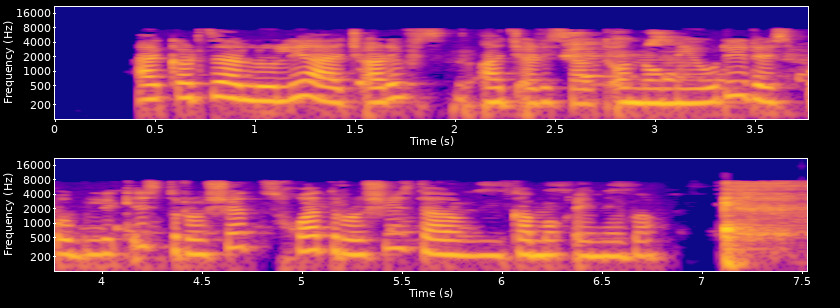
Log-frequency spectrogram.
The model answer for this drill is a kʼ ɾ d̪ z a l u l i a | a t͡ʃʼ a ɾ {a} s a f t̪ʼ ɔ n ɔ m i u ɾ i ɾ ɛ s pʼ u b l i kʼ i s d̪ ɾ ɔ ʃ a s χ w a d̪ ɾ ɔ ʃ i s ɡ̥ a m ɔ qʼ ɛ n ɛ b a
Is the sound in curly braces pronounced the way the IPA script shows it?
no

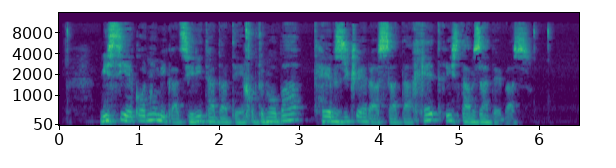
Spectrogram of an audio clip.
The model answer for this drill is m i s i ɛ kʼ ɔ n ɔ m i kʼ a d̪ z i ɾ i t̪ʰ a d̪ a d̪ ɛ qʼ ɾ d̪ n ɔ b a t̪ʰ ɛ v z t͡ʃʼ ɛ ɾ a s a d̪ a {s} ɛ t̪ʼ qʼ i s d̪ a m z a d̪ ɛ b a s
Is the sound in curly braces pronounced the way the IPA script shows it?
no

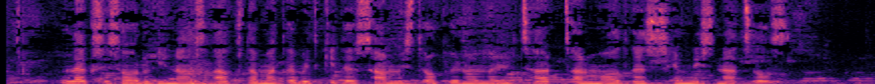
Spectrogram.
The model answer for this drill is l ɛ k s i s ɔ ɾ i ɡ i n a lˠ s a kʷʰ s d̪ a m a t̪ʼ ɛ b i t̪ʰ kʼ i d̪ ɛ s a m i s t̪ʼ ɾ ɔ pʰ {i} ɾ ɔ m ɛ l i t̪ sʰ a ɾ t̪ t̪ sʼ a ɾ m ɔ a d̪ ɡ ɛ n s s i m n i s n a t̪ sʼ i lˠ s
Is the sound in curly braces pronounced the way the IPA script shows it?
yes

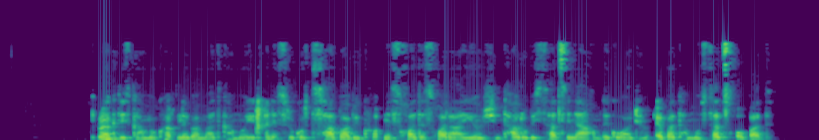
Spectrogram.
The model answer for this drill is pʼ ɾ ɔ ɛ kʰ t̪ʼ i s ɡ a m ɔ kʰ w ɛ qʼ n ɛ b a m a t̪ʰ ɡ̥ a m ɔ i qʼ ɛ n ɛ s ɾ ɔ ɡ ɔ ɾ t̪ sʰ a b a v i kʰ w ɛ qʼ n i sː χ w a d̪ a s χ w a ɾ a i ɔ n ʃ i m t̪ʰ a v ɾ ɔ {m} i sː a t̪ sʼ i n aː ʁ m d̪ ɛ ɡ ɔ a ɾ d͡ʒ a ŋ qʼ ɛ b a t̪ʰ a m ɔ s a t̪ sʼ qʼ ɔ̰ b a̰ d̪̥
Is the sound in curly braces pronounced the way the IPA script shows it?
no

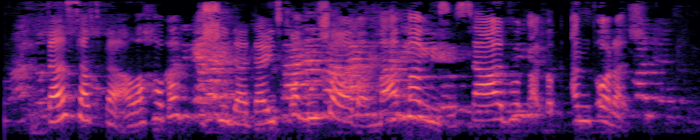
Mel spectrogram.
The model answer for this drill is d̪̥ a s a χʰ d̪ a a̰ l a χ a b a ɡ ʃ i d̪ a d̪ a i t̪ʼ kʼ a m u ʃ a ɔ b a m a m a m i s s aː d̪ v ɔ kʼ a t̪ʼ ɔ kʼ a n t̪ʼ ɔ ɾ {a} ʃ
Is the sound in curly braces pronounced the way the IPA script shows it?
yes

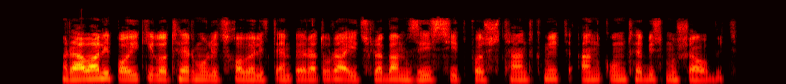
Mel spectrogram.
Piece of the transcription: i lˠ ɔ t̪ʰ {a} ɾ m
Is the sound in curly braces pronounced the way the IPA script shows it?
no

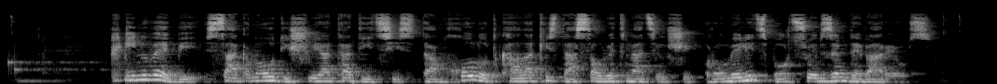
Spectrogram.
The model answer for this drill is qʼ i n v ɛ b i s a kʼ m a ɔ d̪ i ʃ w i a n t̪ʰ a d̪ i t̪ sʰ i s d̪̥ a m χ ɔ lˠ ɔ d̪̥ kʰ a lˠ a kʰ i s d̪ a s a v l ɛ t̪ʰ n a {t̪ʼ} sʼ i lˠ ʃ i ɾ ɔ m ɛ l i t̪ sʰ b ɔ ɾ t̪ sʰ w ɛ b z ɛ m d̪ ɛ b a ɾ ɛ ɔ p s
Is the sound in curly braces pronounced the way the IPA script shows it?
no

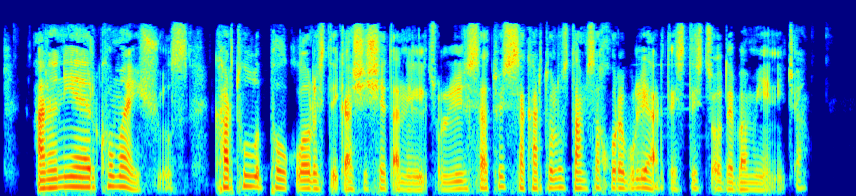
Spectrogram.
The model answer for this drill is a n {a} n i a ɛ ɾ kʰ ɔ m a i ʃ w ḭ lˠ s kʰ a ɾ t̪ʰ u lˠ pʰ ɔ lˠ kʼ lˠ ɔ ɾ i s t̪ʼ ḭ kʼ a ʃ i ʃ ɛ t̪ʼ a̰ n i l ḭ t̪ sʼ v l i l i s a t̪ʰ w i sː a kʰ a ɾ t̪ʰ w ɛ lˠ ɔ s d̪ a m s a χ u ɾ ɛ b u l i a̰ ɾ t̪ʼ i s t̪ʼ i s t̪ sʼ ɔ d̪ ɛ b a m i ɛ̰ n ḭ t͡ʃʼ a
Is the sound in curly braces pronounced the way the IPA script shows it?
yes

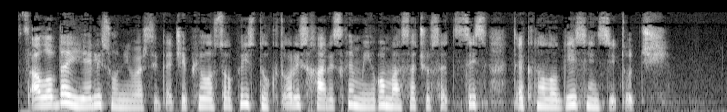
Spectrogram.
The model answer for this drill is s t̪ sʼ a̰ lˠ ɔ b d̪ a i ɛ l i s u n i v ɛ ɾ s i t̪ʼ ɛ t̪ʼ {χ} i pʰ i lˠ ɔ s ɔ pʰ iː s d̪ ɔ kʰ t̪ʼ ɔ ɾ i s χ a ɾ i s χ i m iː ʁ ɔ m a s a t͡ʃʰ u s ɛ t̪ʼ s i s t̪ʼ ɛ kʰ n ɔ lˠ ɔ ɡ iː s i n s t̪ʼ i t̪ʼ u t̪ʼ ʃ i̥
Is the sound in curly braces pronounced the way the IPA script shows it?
no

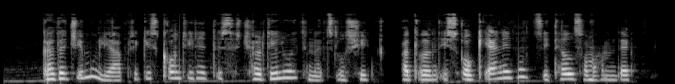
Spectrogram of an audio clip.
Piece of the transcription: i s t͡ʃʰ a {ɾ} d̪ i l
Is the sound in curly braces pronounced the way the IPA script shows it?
yes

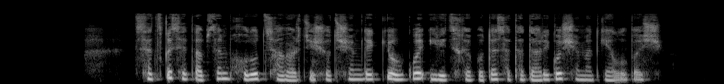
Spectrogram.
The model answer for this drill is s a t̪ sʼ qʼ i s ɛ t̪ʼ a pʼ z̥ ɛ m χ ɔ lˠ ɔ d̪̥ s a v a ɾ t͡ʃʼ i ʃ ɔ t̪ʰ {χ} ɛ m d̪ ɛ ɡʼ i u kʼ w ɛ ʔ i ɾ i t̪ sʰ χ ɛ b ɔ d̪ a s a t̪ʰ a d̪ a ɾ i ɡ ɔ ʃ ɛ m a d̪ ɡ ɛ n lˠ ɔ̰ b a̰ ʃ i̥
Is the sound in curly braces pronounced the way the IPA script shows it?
no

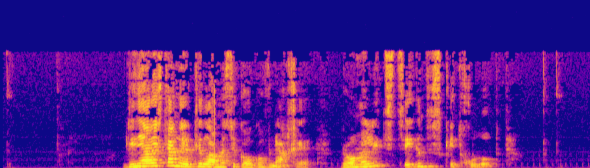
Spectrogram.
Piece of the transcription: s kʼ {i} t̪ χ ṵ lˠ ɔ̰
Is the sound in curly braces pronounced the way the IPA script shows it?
yes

